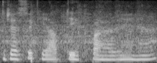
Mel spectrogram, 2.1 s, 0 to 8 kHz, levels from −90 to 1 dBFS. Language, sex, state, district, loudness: Hindi, female, Chandigarh, Chandigarh, -20 LUFS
